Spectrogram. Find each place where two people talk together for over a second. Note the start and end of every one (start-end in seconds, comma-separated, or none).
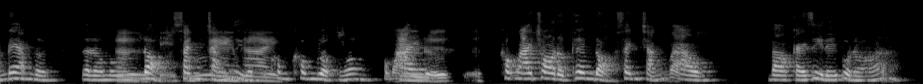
1.1-2.8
